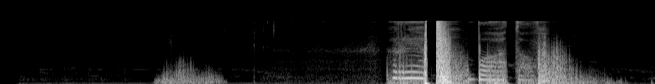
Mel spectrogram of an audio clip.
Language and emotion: Russian, sad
